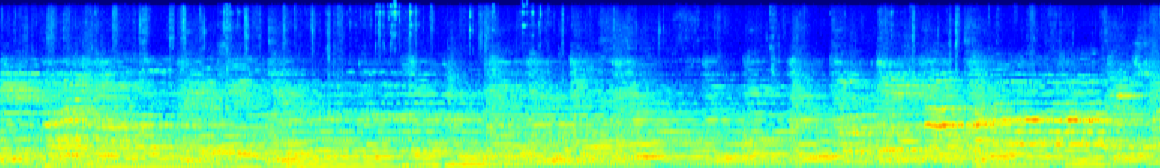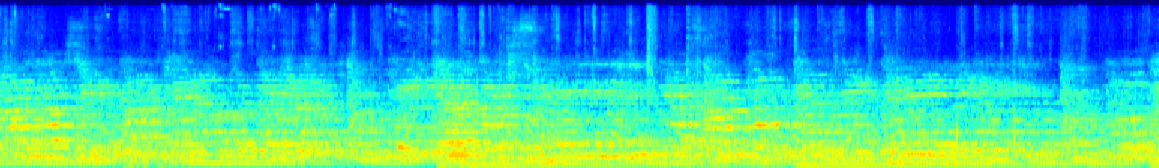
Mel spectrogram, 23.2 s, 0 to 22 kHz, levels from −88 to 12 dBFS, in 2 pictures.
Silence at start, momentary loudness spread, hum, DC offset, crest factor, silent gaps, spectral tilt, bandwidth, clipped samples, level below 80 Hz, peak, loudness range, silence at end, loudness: 0 s; 6 LU; none; under 0.1%; 18 dB; none; -6.5 dB/octave; 19.5 kHz; under 0.1%; -40 dBFS; -4 dBFS; 4 LU; 0 s; -21 LUFS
